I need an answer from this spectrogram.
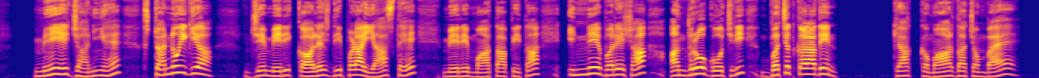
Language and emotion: Dogri, surprised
